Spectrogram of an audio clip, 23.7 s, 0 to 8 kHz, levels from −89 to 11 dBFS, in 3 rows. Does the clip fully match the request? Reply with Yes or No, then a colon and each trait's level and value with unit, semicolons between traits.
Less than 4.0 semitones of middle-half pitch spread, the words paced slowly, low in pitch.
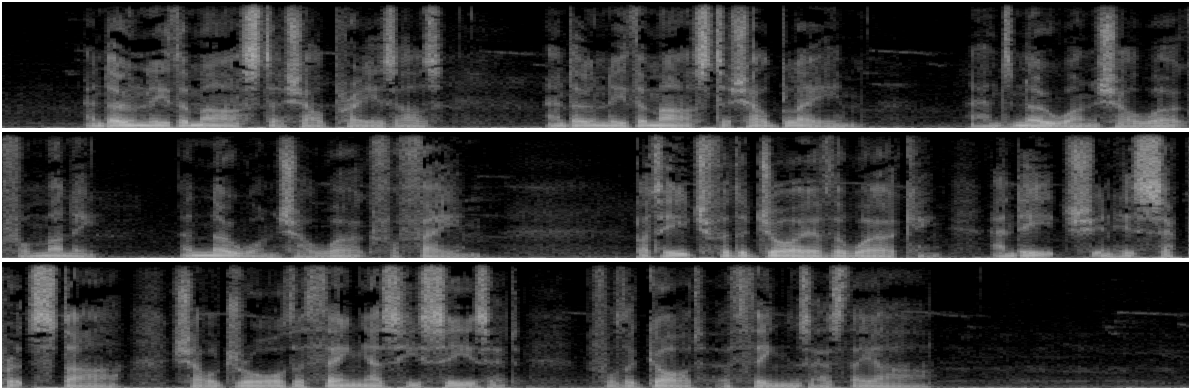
No: average, 3.0 semitones; average, 145 wpm; very low, 75 Hz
